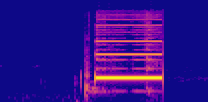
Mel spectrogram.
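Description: A single loud, steady electronic beep tone, lasting under a second, about a second in, like an edited-in censor bleep.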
